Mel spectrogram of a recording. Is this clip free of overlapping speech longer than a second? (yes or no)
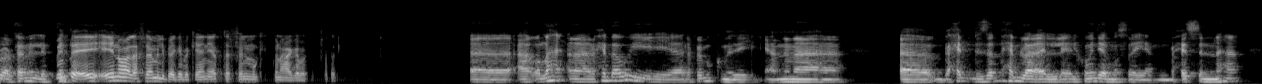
yes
